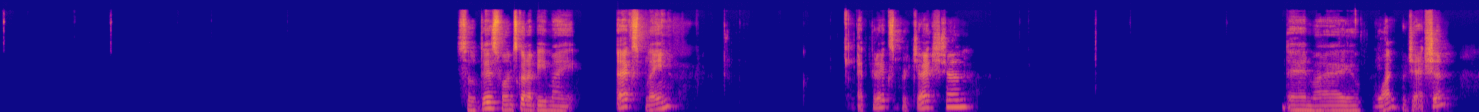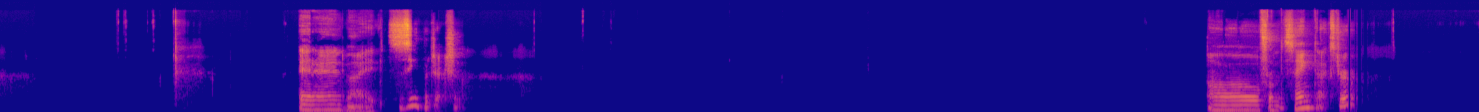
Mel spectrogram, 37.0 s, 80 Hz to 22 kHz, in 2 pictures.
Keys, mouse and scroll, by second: 1.1 click, 2.0 click, 3.0 click, 3.5 click, 4.7-5.8 drag, 7.5 click, 7.9 click, 8.9-11.8 typing, 12.5 click, 13.5 ctrl+c, 13.9 ctrl+click, 15.1 click, 15.4 click, 15.7 ctrl+v, 17.0 shift+y, 17.1 Return, 19.7 shift+click, 20.1 click, 21.2 ctrl+v, 23.0 shift+z, 23.4 Return, 24.9 shift+click, 25.7 click, 25.9 click, 25.9 right click, 27.3-28.7 drag, 30.1-31.4 drag, 32.6 click, 33.7-34.7 drag, 35.6-36.8 drag.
